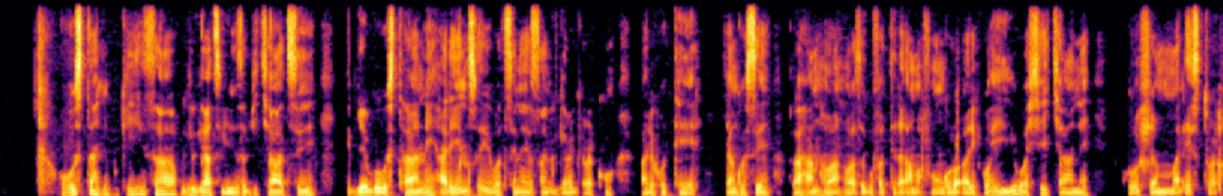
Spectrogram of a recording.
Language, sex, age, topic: Kinyarwanda, male, 18-24, finance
